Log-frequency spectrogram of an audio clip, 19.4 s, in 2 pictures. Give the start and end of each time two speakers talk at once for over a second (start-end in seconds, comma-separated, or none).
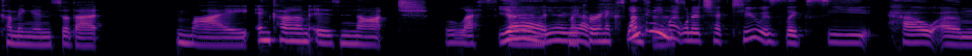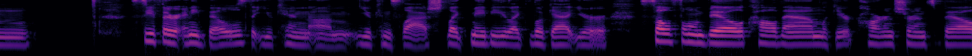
5.1-6.8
